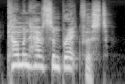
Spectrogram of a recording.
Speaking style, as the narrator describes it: Jesus called out

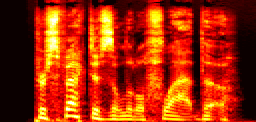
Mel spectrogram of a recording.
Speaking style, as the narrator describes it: he chuckled

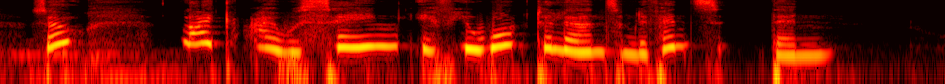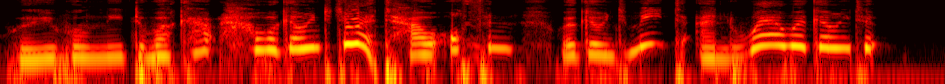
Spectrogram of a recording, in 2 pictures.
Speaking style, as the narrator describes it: said Hermione, her voice very high-pitched again

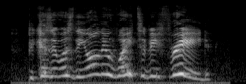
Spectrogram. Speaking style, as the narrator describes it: She shouts

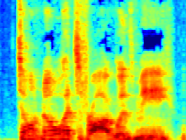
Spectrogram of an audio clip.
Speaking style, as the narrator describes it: Leo whimpered, body shivering for a moment

